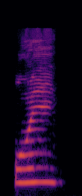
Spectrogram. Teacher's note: قاف جو ہے وہ پر پڑھا جائے گا اور لام باریک ہوگا. یہ خیال رکھنا ہے کہ قاف کو پر پڑھتے پڑھتے لام جو ہے وہ پر نہ ہو، وہ موٹا نہ ہو جائے.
